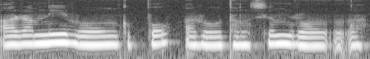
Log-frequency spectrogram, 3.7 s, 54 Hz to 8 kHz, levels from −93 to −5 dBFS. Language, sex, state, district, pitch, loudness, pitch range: Garo, female, Meghalaya, South Garo Hills, 185 Hz, -13 LUFS, 180-200 Hz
